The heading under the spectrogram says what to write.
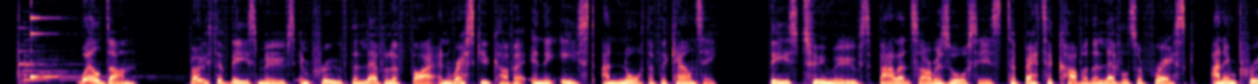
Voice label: e-learning

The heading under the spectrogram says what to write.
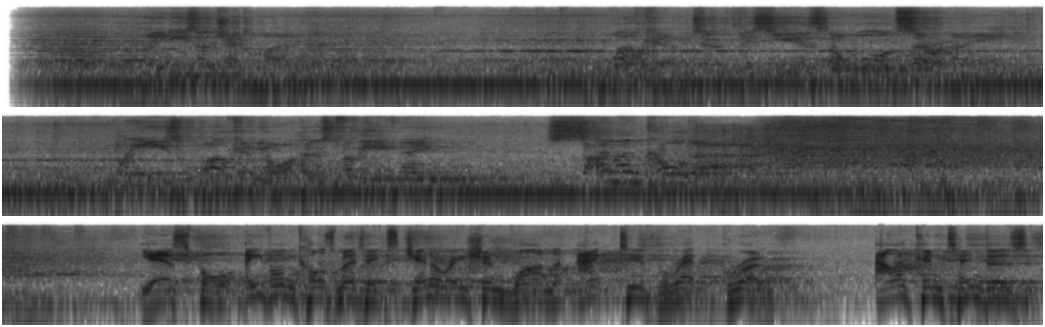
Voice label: voice of god

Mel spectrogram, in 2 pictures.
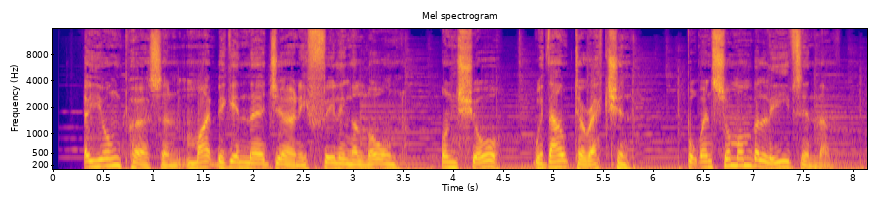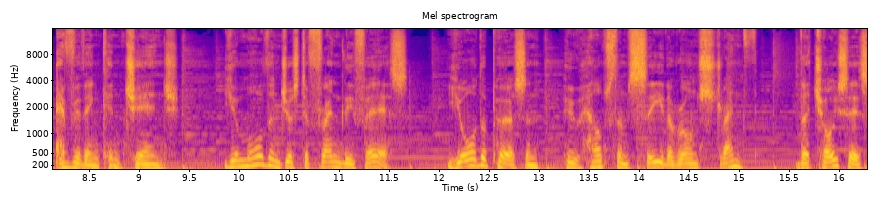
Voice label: explainer

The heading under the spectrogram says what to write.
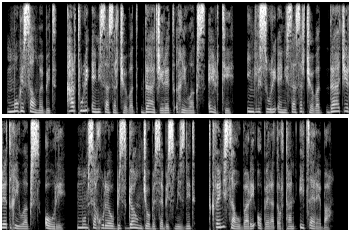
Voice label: corporate, Youthful Energetic Georgian; Georgian Female Voiceovers

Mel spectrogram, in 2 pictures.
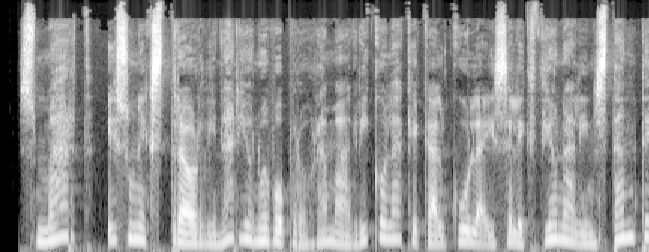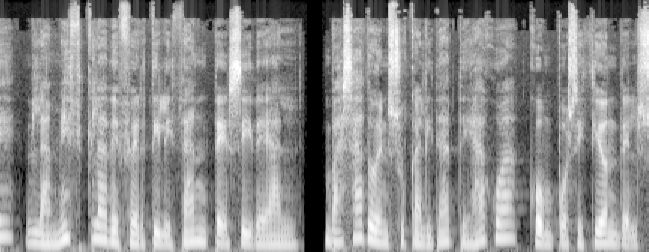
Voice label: Castilian female documentary

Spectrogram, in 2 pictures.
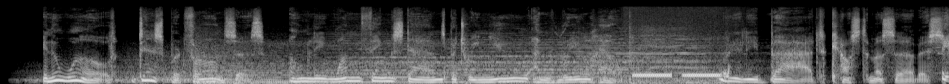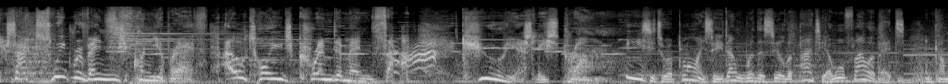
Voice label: commercial

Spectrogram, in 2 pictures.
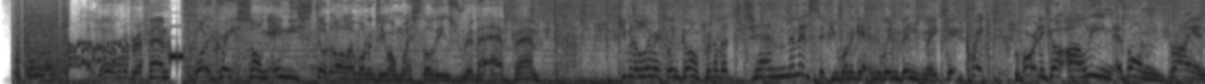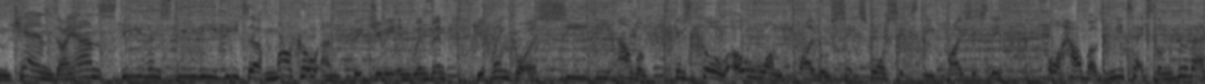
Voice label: continuity radio, voiceover

